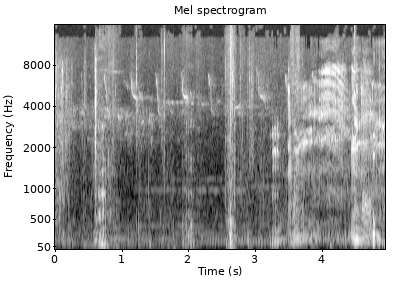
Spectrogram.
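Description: Pig grunts and snorts in the video game Kingdom Come: Deliverance 2 repeat in short bursts over a busy background of chirps and clicks, with no talking.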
